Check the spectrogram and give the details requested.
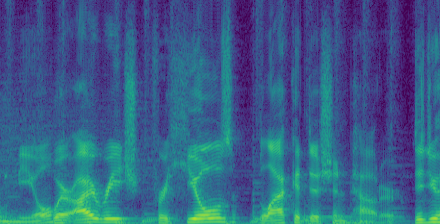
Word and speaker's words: Huel: Heel is balanced with 40 g of protein and 27 different essential vitamins and minerals to help you reheal. Get it? Cuz uh cuz it rhymes with fuel.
